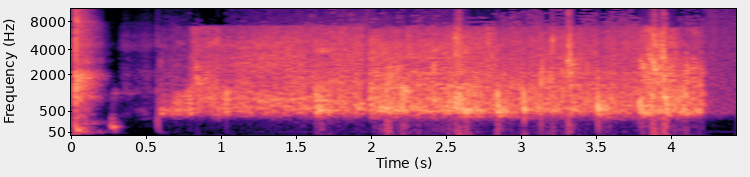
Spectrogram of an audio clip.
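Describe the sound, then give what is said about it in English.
A single sharp hand clap, then a voice makes a sustained wet, slurping, squishy mouth noise with crackly clicks for about three and a half seconds, imitating a blowjob as a Foley sex sound effect. “Okay, I'm going to clap my hands and then you're going to give us your blowjob sound, okay?”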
